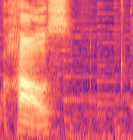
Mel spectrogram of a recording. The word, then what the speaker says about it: Chaos: Chaos, house. House is the pronunciation in Greek.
